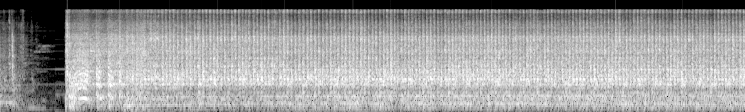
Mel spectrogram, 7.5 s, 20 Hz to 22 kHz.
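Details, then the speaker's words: Alfa Romeo MiTo 1.3 Multijet diesel with timing chain synchronization and oil pressure fault codes: it catches, then runs with a loud, persistent metallic rattle near the timing chain; worn timing chain suspected, with a loose chain oil jet noted as a known early-engine cause. "a very loud engine noise here near the timing chain the car also has some codes and when doing the diagnosis it has synchronization issues with the timing chain"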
